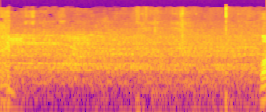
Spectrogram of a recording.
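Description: Steady stadium crowd noise from a football broadcast, an even hum with no commentary over it.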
